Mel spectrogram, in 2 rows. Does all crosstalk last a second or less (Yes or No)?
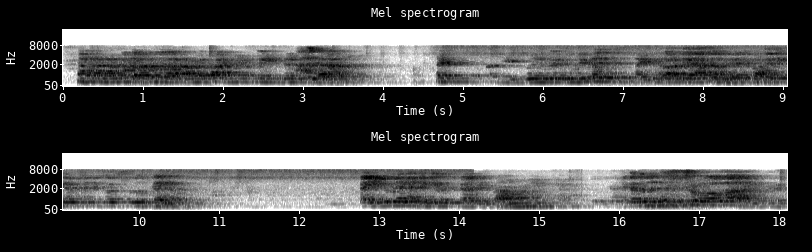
No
